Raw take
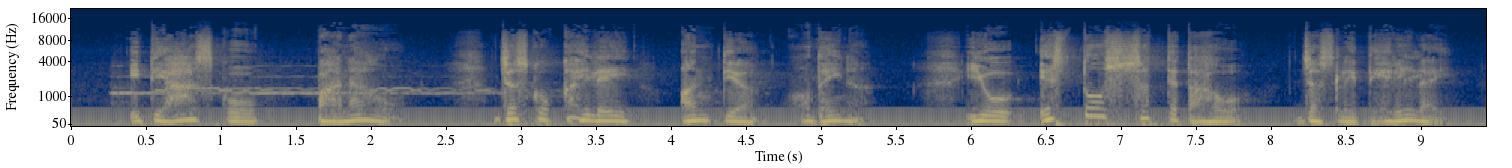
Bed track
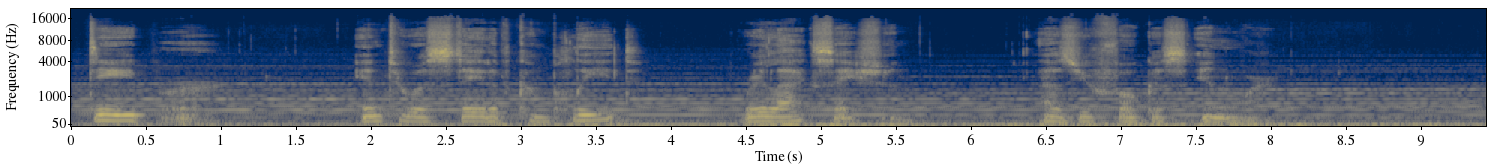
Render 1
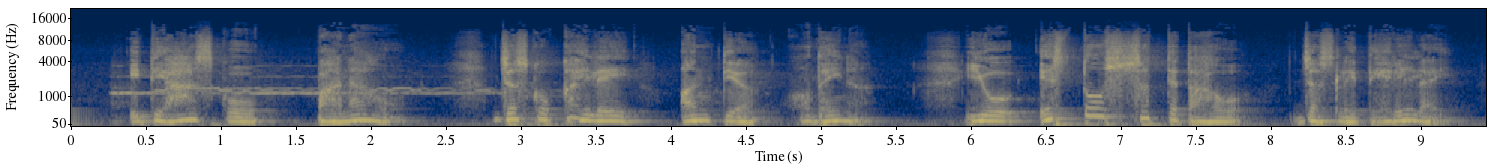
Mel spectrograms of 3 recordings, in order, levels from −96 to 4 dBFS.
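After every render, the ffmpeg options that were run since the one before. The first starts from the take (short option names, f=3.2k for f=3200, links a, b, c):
-af "bandreject=f=60:t=h:w=4,bandreject=f=120:t=h:w=4,bandreject=f=180:t=h:w=4,bandreject=f=240:t=h:w=4,bandreject=f=300:t=h:w=4,bandreject=f=360:t=h:w=4,bandreject=f=420:t=h:w=4,bandreject=f=480:t=h:w=4"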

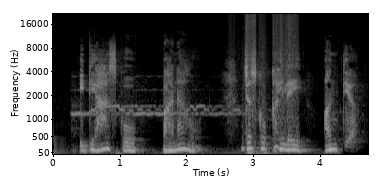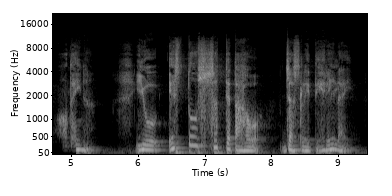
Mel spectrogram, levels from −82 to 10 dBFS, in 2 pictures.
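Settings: -filter_complex "[0:a]asettb=1/sr,asplit=3[a][b][c];[a]atrim=end=2.614[d];[b]atrim=start=2.61:end=3.68,asetpts=PTS-STARTPTS,afade=t=in:d=0.004:c=qsin,afade=t=out:st=1.066:d=0.004:c=qsin,acrusher=bits=2:mode=log:mix=0:aa=0.000001[e];[c]atrim=start=3.676[f];[d][e]acrossfade=d=0.004:c1=hsin:c2=qsin[g];[g][f]acrossfade=d=0.004:c1=qsin:c2=hsin,asettb=1/sr,asplit=3[h][i][j];[h]atrim=end=4.344[k];[i]atrim=start=4.34:end=5.07,asetpts=PTS-STARTPTS,afade=t=in:d=0.004:c=qsin,afade=t=out:st=0.726:d=0.004:c=qsin,highpass=f=340:w=0.5412,highpass=f=340:w=1.3066,equalizer=f=650:t=q:w=4:g=7,equalizer=f=960:t=q:w=4:g=8,equalizer=f=3.8k:t=q:w=4:g=-4,lowpass=f=8.6k:w=0.5412,lowpass=f=8.6k:w=1.3066[l];[j]atrim=start=5.066[m];[k][l]acrossfade=d=0.004:c1=hsin:c2=qsin[n];[n][m]acrossfade=d=0.004:c1=qsin:c2=hsin,asettb=1/sr,asplit=3[o][p][q];[o]atrim=end=6.944[r];[p]atrim=start=6.94:end=8.49,asetpts=PTS-STARTPTS,afade=t=in:d=0.004:c=qsin,afade=t=out:st=1.546:d=0.004:c=qsin,equalizer=f=680:t=o:w=2.7:g=9[s];[q]atrim=start=8.486[t];[r][s]acrossfade=d=0.004:c1=hsin:c2=qsin[u];[u][t]acrossfade=d=0.004:c1=qsin:c2=hsin"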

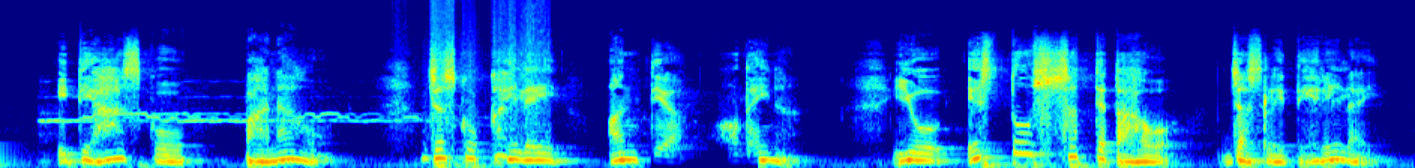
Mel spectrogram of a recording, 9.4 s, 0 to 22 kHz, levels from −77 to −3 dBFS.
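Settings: -af "adynamicequalizer=threshold=0.0141:dfrequency=5300:dqfactor=0.76:tfrequency=5300:tqfactor=0.76:attack=5:release=100:ratio=0.375:range=2:mode=boostabove:tftype=bell"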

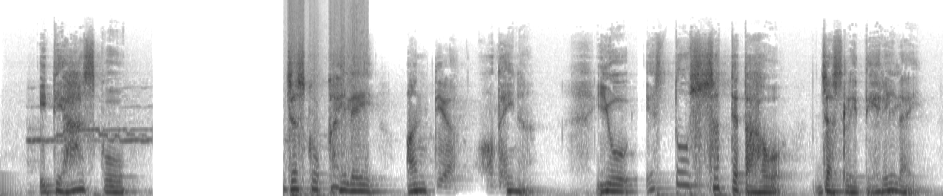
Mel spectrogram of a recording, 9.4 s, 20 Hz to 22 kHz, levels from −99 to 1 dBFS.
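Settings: -filter_complex "[0:a]asplit=3[a][b][c];[a]afade=t=out:st=3.73:d=0.02[d];[b]lowpass=3.4k,afade=t=in:st=3.73:d=0.02,afade=t=out:st=4.48:d=0.02[e];[c]afade=t=in:st=4.48:d=0.02[f];[d][e][f]amix=inputs=3:normalize=0,asplit=4[g][h][i][j];[g]atrim=end=1.52,asetpts=PTS-STARTPTS,afade=t=out:st=1.516:d=0.004:c=hsin[k];[h]atrim=start=1.52:end=2.83,asetpts=PTS-STARTPTS,volume=0[l];[i]atrim=start=2.83:end=6.37,asetpts=PTS-STARTPTS,afade=t=in:d=0.004:c=hsin,afade=t=out:st=3.536:d=0.004:c=hsin:silence=0.11885[m];[j]atrim=start=6.37,asetpts=PTS-STARTPTS,afade=t=in:d=0.76:silence=0.11885[n];[k][l][m][n]concat=n=4:v=0:a=1"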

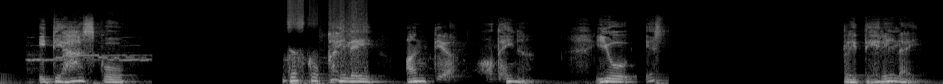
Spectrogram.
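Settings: -filter_complex "[0:a]asplit=3[a][b][c];[a]afade=t=out:st=1.4:d=0.02[d];[b]asuperstop=centerf=3300:order=8:qfactor=0.66,afade=t=in:st=1.4:d=0.02,afade=t=out:st=3.18:d=0.02[e];[c]afade=t=in:st=3.18:d=0.02[f];[d][e][f]amix=inputs=3:normalize=0,asplit=3[g][h][i];[g]atrim=end=6.69,asetpts=PTS-STARTPTS,afade=t=out:st=6.686:d=0.004:c=hsin[j];[h]atrim=start=6.69:end=8.44,asetpts=PTS-STARTPTS,volume=0[k];[i]atrim=start=8.44,asetpts=PTS-STARTPTS,afade=t=in:d=0.004:c=hsin[l];[j][k][l]concat=n=3:v=0:a=1"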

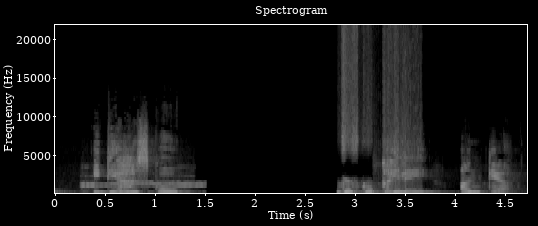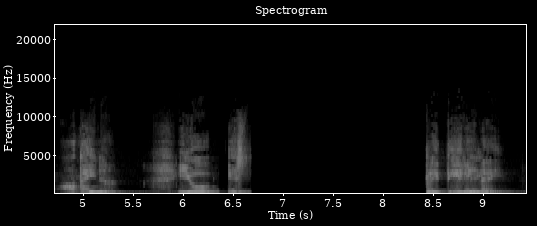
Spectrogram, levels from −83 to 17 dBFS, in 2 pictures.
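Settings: -af "alimiter=limit=-19.5dB:level=0:latency=1:release=479"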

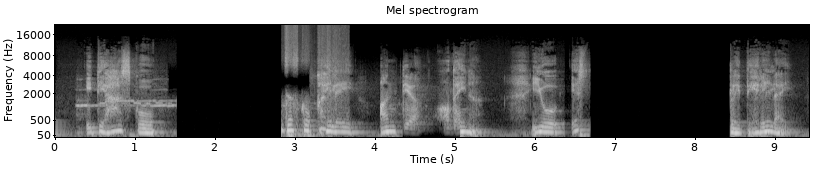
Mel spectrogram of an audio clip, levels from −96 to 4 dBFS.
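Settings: -af "volume=10.5dB"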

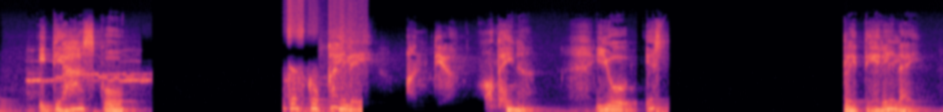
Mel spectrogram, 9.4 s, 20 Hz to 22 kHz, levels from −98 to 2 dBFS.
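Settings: -filter_complex "[0:a]asettb=1/sr,asplit=3[a][b][c];[a]atrim=end=1.464[d];[b]atrim=start=1.46:end=2.97,asetpts=PTS-STARTPTS,afade=t=in:d=0.004:c=qsin,afade=t=out:st=1.506:d=0.004:c=qsin,highpass=f=300:p=1[e];[c]atrim=start=2.966[f];[d][e]acrossfade=d=0.004:c1=hsin:c2=qsin[g];[g][f]acrossfade=d=0.004:c1=qsin:c2=hsin,asettb=1/sr,asplit=3[h][i][j];[h]atrim=end=3.624[k];[i]atrim=start=3.62:end=4.85,asetpts=PTS-STARTPTS,afade=t=in:d=0.004:c=qsin,afade=t=out:st=1.226:d=0.004:c=qsin,highpass=f=1.3k:w=0.5412,highpass=f=1.3k:w=1.3066[l];[j]atrim=start=4.846[m];[k][l]acrossfade=d=0.004:c1=hsin:c2=qsin[n];[n][m]acrossfade=d=0.004:c1=qsin:c2=hsin"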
